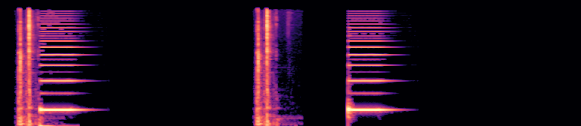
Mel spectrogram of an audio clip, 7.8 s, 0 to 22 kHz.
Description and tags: FX OfficeCom 01
A synthesized buzzer for an office intercom.
electronic, synthesizer, intercom, synth, buzzer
